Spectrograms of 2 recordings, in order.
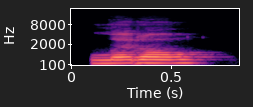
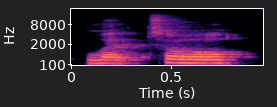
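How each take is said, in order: First: The middle consonant is a quick D-like flap. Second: The middle consonant is a full, crisp T. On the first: The speaker calls it right. "we would say the D, or the flap T" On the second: The speaker calls it wrong. "we don't say"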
